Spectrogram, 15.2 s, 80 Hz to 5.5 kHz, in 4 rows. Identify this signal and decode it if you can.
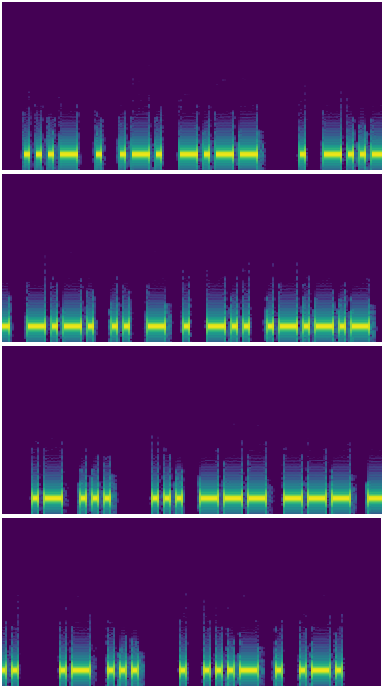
Morse code, heard as a keyed tone, about 20 wpm, 600 Hz. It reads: VERY EXCITED. AS SOON AS EVER
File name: cw-books / winnie-the-pooh / winnie-20wpm-page-0106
